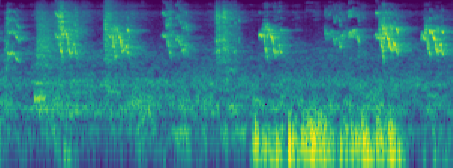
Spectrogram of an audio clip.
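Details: Captive budgerigars chirping in a quick series, bright high notes repeated about twice a second, with some low rustling partway through.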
